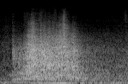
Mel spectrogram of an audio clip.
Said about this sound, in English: So I think this first door I can handle. I'm not sure about the second one. If you've ever seen a submarine door, it looks a little bit like that.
